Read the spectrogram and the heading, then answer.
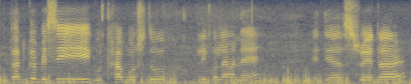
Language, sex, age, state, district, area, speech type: Assamese, female, 60+, Assam, Dibrugarh, rural, spontaneous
